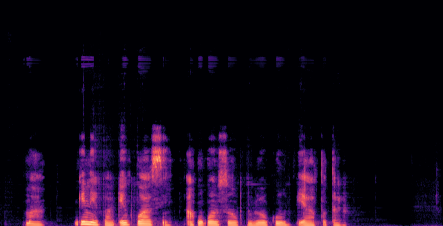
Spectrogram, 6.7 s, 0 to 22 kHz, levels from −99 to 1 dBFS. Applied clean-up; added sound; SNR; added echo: neural mask model DeepFilterNet 3.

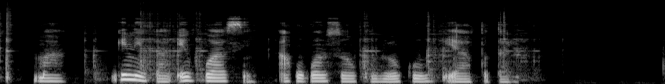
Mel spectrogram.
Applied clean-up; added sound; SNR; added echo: neural mask model RNNoise.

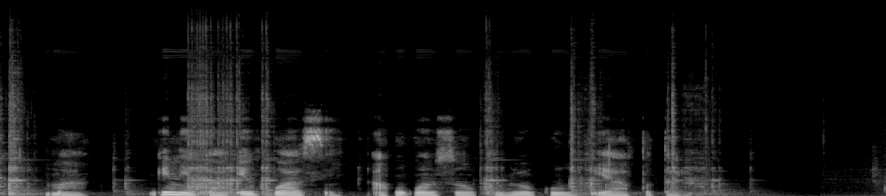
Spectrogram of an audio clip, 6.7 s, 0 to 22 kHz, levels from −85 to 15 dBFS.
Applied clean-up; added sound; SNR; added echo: none; Thump, thud; 14 dB; none.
